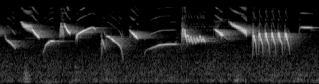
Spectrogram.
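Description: A young Black-throated canary sings a quick run of high, sliding whistled notes, ending in a rapid buzzy trill; nothing else is heard.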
